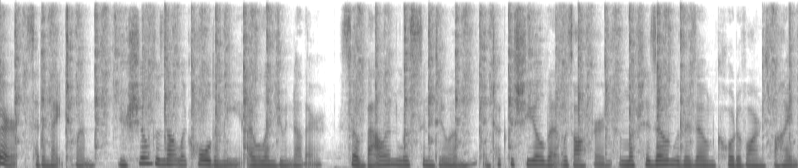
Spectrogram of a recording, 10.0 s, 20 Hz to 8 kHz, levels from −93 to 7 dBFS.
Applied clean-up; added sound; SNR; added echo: none; Cutlery, silverware; 10 dB; none.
